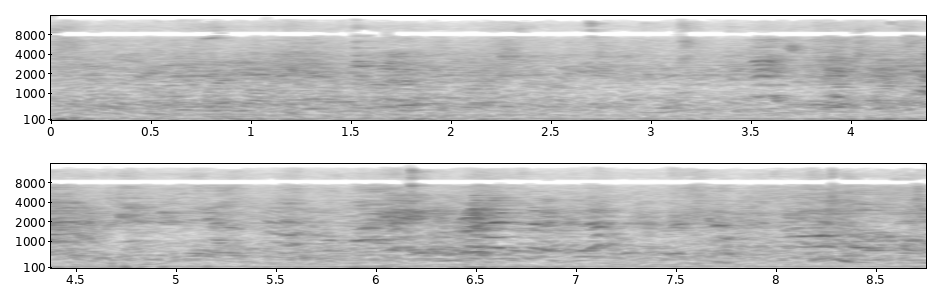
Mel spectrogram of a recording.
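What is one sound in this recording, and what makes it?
A man speaks into a microphone, heard through a loudspeaker.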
